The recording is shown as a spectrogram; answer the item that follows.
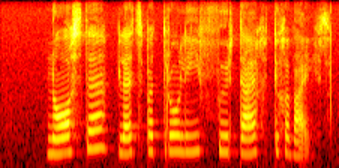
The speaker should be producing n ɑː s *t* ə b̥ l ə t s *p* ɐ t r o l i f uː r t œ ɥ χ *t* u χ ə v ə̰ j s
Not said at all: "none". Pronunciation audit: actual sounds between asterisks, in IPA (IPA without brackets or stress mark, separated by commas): t, p, t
